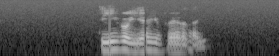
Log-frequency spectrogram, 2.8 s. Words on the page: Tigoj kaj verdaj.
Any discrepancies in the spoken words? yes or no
no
